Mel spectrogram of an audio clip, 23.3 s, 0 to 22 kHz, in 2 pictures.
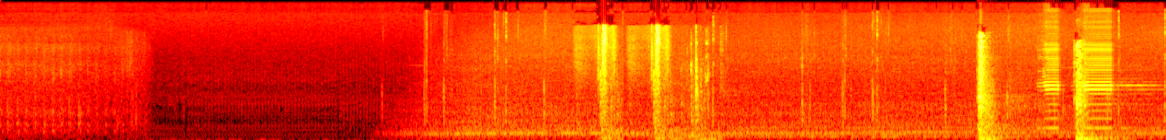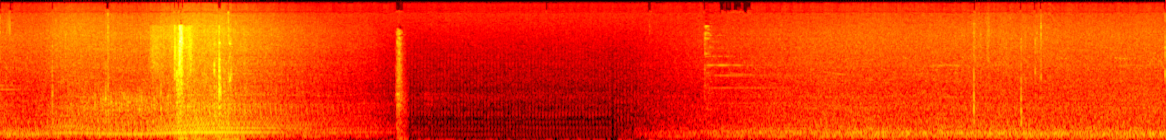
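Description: Car doors and an engine in the 1940s Los Angeles setting of L.A. Noire: a quiet start, then an engine rumbling for several seconds with sharp door clunks and clicks, a pause, and the engine running on again.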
